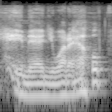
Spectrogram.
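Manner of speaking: tiny whisper like a fly. Speaker imagines tiny voices heard by giants, a fly whispering in an ear. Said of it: "like if a fly whispered in your ear".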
